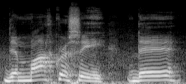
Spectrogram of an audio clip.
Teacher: For example, democracy, democracy, 4 syllables. We put the stress on the third to the last syllable, which is ma, democracy.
